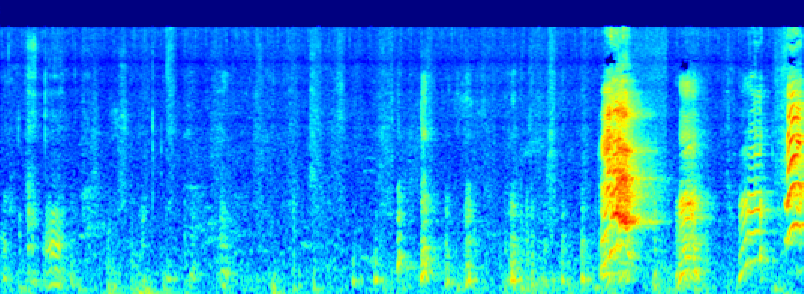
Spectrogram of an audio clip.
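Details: Three-week-old Basset Hound puppies, a litter in the whelping box, give soft grunts and snuffles, then louder whining yelps near the end, rising in bursts of a second or less.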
